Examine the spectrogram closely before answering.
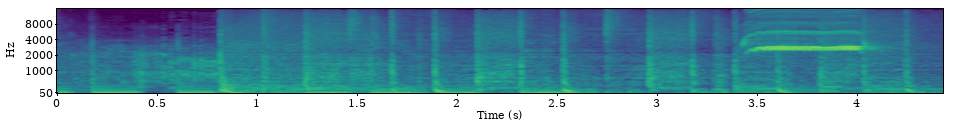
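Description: A referee's kickoff whistle gives one shrill, steady blast of about half a second, piercing loudly over an upbeat rhythmic music bed with punchy drums.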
